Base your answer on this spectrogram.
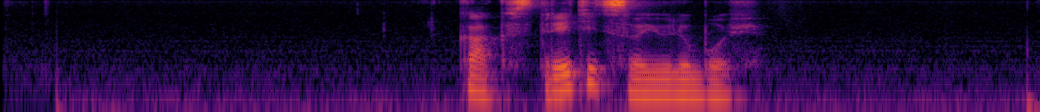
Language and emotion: Russian, neutral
